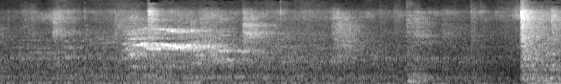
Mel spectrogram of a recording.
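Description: Express Evans passenger lift, its car doors closing after the ground-floor button is pressed: a high, slightly falling squeal lasting under a second about a second in, then a soft low knock near the end.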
